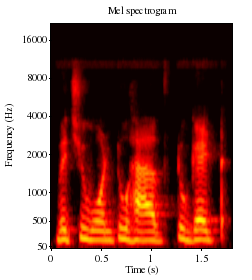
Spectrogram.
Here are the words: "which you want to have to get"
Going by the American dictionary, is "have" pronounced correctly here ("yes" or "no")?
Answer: yes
